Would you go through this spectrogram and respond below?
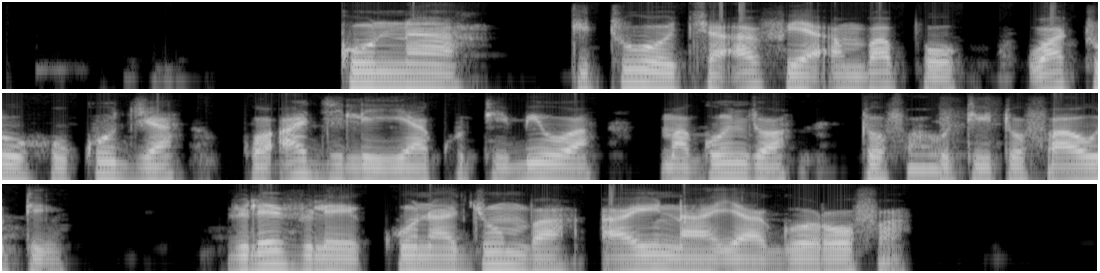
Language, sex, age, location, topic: Swahili, male, 25-35, Nairobi, health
